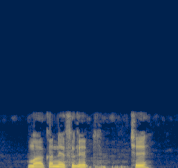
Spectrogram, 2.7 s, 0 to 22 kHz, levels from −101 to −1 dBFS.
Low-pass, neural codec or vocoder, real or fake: 7.2 kHz; vocoder, 22.05 kHz, 80 mel bands, Vocos; fake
